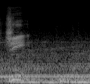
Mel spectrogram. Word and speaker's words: Jean: And Ricky changed it from Jean to Jean. Yeah, because I went back and looked at my old boards and looked at pronunciation, and it was Jean. Okay, so Ricky decided to go full out there and go with the traditional French, Ricky Jean.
